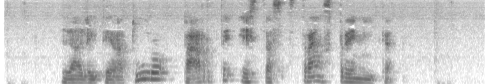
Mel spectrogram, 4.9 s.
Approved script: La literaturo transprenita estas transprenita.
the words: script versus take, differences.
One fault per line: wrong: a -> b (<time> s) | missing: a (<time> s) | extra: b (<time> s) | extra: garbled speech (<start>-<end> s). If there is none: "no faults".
wrong: transprenita -> parte (1.9 s)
